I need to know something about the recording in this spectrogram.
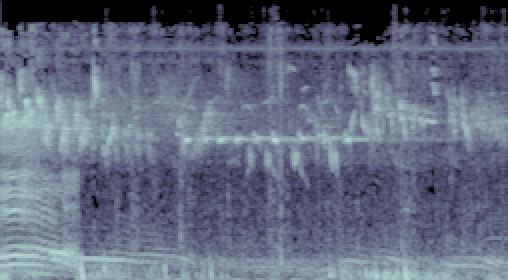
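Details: Cow lowing in a farm barn, one descending harmonic moo that opens the clip and trails into a lower held tone, then fades, leaving steady background bird twittering and soft barn knocks.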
